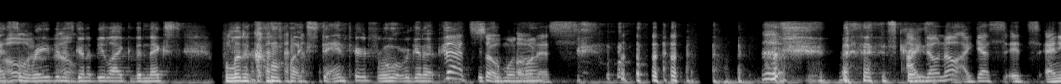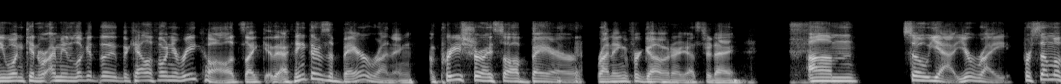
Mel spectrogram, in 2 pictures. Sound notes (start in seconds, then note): 6.3 laugh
